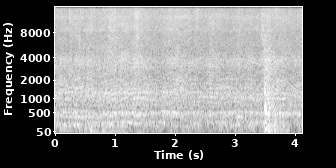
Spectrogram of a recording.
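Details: A constant bee hum in a small garden in Crookes stays even throughout, with one brief brushing noise near the end.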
